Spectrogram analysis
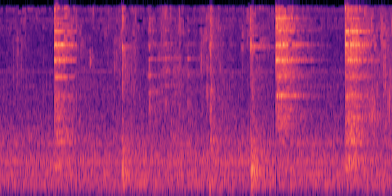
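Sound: two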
